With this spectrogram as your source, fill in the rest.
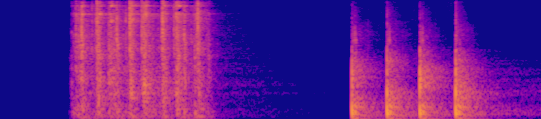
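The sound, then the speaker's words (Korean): A quick flurry of rapid knocks, then a pause and four loud, heavy, evenly spaced raps on the wooden door of a son's room, locked from the inside, with no voices. “노크를 하고 소리를 질러도 응답이 없었다.”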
